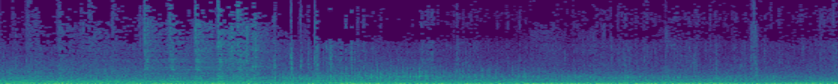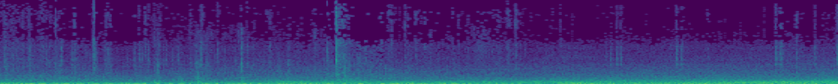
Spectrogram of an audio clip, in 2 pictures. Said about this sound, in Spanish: Él sube rápido al Volkswagen y sale del garaje. El hombre conduce apresurado por la ciudad.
